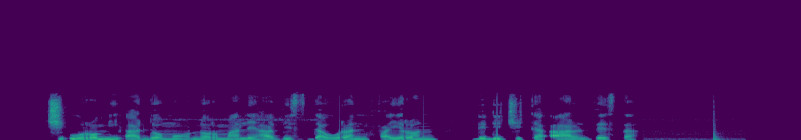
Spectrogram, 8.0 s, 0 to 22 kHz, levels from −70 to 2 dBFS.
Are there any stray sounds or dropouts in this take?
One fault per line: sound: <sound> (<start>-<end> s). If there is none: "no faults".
sound: thud (7.1-7.3 s)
